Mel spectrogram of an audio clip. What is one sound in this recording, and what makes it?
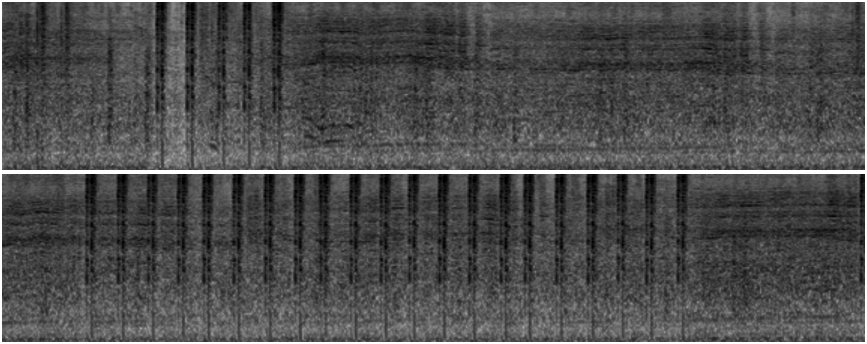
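Gunshots crack in rapid bursts.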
